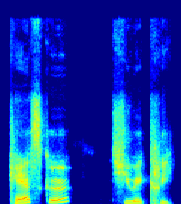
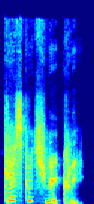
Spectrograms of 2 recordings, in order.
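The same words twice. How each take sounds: First: Said in the usual way. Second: Much higher, louder model question; teacher stresses the question; emphatic model question. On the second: Shown as a demonstration. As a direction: call out the example question high. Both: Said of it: "go straight to the example".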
